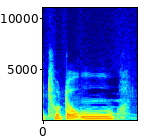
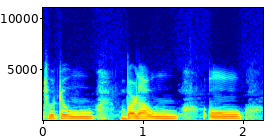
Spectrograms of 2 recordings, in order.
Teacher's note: वे स्वर जिनका उच्चारण करते समय ओष्ठ, यानी जो आपके होठ हैं ओष्ठ गोल हो जाते हैं। ऐसे स्वर होते हैं जिनको बोलने में हमारे होठ हैं वो क्या हो जाते हैं, गोल हो जाते हैं। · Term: वृत्ताकार स्वर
